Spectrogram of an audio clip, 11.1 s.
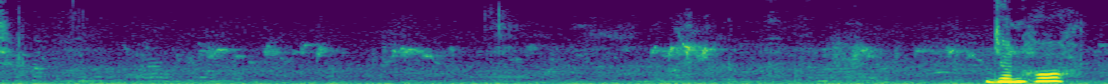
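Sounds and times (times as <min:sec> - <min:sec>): faint birds chirping: 0:00.0 - 0:11.0
outdoor background noise: 0:00.0 - 0:11.0.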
